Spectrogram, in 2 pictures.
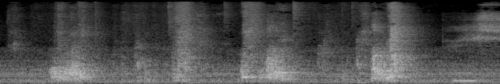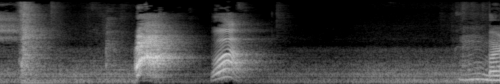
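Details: Indoors after a hated bath, a Yorkshire Terrier called a little bully yaps four times in quick succession, then gives two sharp rising-falling whines, with a person talking between calls.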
